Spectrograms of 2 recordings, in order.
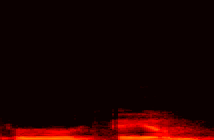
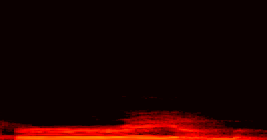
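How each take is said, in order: First: "R-am" split with a gap after the R; segmented word. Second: "Ram" run together from a long R; blended word. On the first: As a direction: say "R-am" as R, pause, "am". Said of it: "segment it to". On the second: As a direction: blend "Ram" with no break after the R. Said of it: "blend the sounds back together". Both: Shown as a demonstration.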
